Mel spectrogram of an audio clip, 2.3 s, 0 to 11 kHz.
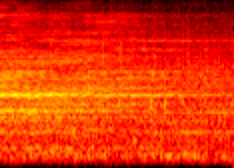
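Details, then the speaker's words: Model class 66 locomotive motor: a high, harsh, rasping buzzing whine while it still runs; the motor is worn and already stripped with no fix possible, so replacement motors are on order. "discovered that the motor is making this horrible noise there's nothing I can do will fix it can hear it coming and yet it's running you know runs okay but it's not okay"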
